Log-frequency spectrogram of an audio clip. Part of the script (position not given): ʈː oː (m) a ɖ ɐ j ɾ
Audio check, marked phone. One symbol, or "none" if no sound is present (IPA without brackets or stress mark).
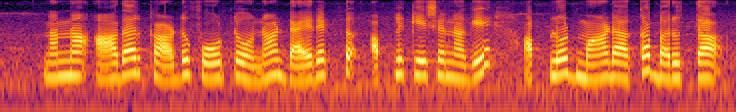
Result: n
